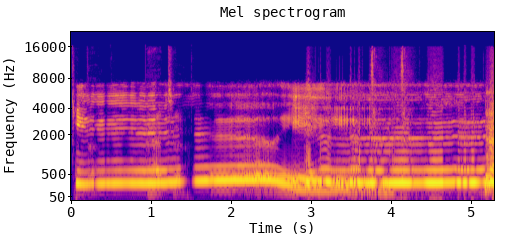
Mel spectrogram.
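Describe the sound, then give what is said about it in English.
A voice mimics an air raid siren, holding a long, rising and falling wail with overlapping tones that create a delayed, layered effect, loud with brief breaks between swells. “did you hear the dewey dewey you do two of them, so it's like a delay, so it's like a real air siren.”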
